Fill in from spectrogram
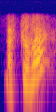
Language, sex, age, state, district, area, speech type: Sanskrit, male, 18-30, Assam, Kokrajhar, rural, conversation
